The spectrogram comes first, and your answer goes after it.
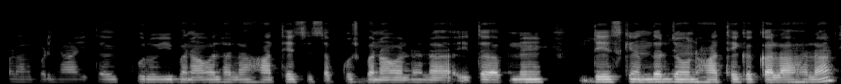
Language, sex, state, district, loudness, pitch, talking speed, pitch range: Bhojpuri, male, Uttar Pradesh, Varanasi, -23 LUFS, 115 Hz, 155 wpm, 110-120 Hz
